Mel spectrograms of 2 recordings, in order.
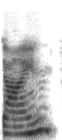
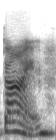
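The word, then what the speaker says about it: Dyne: I would tell you to start Dine at this point. And Dine is just a liquid fat. It's spelled D-Y-N-E.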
